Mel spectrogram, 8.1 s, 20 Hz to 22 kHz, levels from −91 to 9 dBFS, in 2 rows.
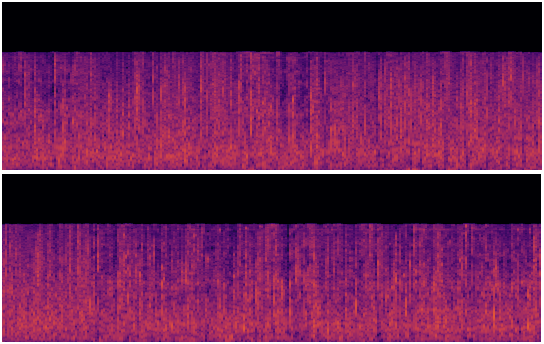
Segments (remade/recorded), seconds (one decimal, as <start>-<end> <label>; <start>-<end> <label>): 0.0-0.6 remade; 0.6-1.8 recorded; 1.8-2.5 remade; 2.5-4.7 recorded; 4.7-8.1 remade

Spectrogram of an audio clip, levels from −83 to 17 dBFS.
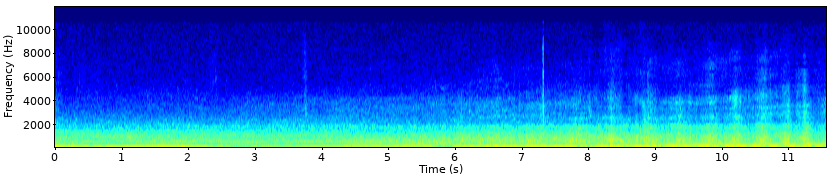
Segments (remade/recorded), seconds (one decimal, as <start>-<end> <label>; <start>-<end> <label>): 0.0-8.0 recorded; 8.0-8.9 remade; 8.9-11.6 recorded

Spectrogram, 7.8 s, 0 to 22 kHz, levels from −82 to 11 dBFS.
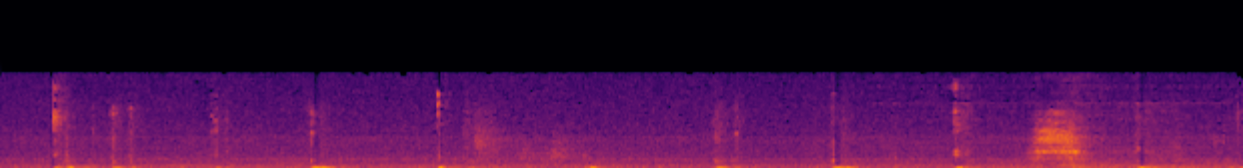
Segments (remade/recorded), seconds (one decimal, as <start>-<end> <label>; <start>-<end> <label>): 0.0-5.4 recorded; 5.4-7.8 remade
